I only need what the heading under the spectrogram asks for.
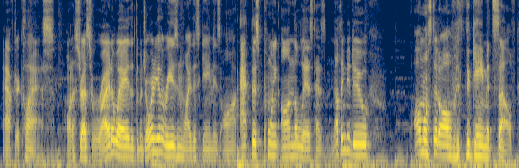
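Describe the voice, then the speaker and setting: A man's voice: mid-range voice, animated, moderate pace, soft background music. A man giving a casual, opinionated countdown review as a video host, partly scripted, with a blunt, sweary manner. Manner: sweary, blunt, chuckling asides.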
